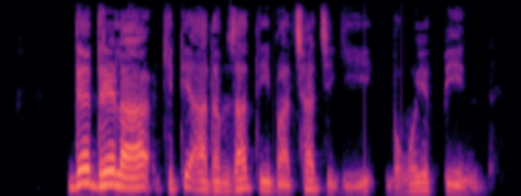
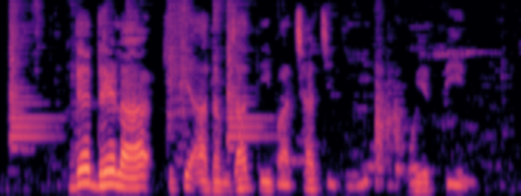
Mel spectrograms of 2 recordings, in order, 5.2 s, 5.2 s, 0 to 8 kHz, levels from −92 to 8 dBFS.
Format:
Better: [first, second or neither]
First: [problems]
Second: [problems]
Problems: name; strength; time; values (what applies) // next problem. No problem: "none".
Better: first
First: none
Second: noise reduction (classical method Wiener filter)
